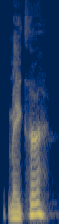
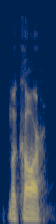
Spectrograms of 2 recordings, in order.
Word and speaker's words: Makar: I'm thinking let's go with Kale Maker. Makar.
